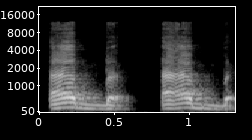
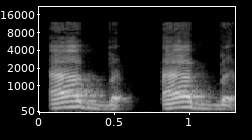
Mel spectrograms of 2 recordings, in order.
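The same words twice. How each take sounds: Both takes have the same delivery.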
